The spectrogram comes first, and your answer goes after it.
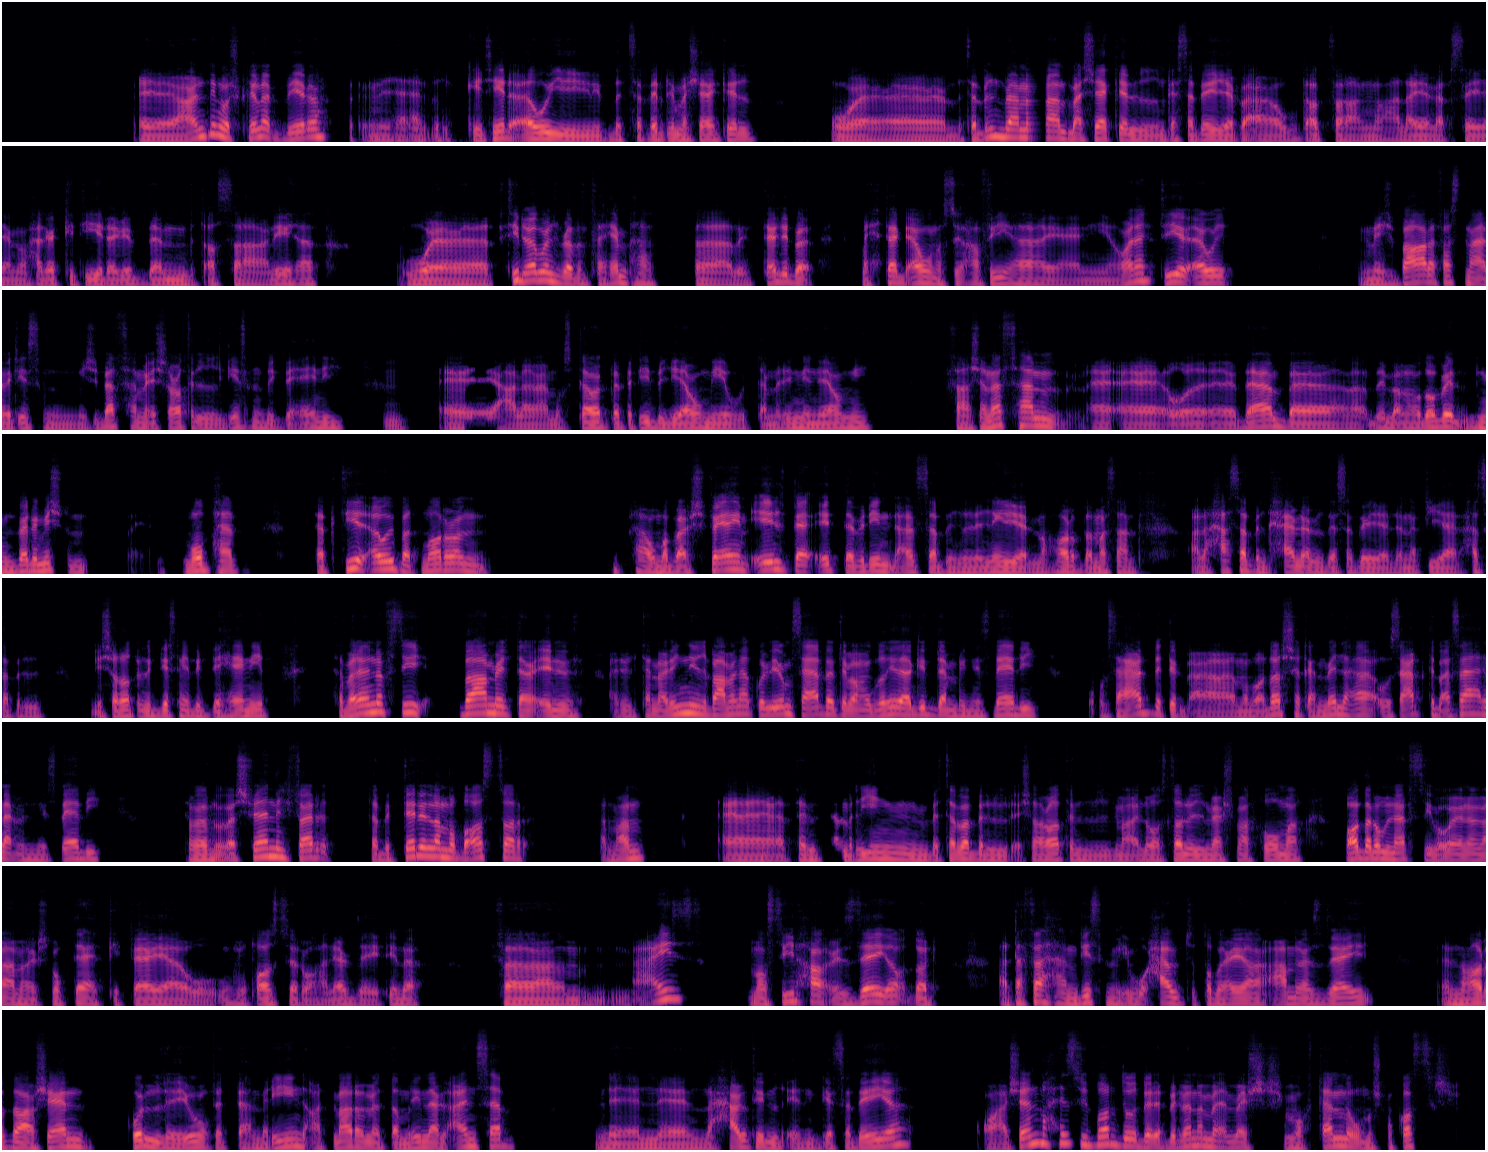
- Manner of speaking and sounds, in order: other noise; unintelligible speech; tapping
- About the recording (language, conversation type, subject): Arabic, advice, ازاي أتعلم أسمع إشارات جسمي وأظبط مستوى نشاطي اليومي؟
